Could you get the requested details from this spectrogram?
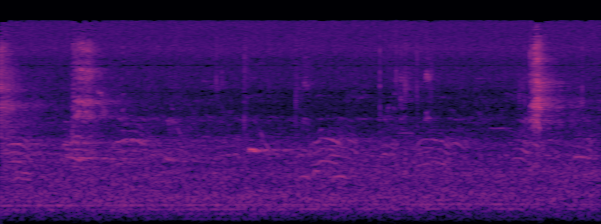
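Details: Glossy black cockatoo (Calyptorhynchus lathami) in the Noosa Biosphere Reserve, Queensland, Australia, giving soft, harsh, drawn-out calls over a steady background hiss, with a couple of brief clicks.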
